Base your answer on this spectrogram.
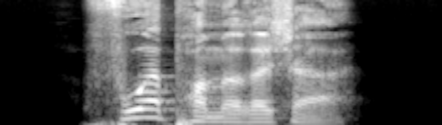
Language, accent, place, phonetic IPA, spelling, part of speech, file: German, Germany, Berlin, [ˈfoːɐ̯ˌpɔməʁɪʃɐ], vorpommerischer, adjective, De-vorpommerischer.ogg
- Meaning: inflection of vorpommerisch: 1. strong/mixed nominative masculine singular 2. strong genitive/dative feminine singular 3. strong genitive plural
